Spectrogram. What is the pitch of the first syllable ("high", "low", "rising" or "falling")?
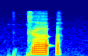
high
